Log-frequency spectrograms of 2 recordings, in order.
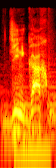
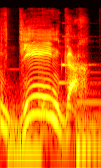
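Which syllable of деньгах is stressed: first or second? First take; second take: second; first. First: The stress is on the second syllable. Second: The stress is on the first syllable. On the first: It is ordinary talk about money. "ударение переходит на «а»" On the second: It is the fixed proverb about happiness and money. "в пословице «не в деньгах счастье» ударение нужно ставить на «е»"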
